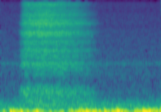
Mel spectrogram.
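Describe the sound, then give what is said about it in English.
A deep, slow breath drawn in during a guided meditation: one long airy hiss lasting about a second, fairly loud and alone, then quieter breathing with no talk. “And let's take a deep breath in together. Breathe in”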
